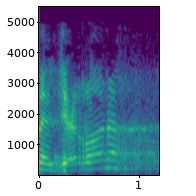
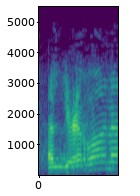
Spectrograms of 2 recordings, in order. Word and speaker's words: الجعرانة: فلما كانت الدائرة على مالك بن نويرة ومن كان معهم جلس النبي في الجعرانة يوزع الغنائم غنائم هوازن، ثم أهل من الجعرانة ودخل إلى مكة. النقاش الجعرانة أو الجعرانة تنطق هكذا وهكذا، هل هي من الميقات أم خارج الميقات أم داخل الميقات؟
